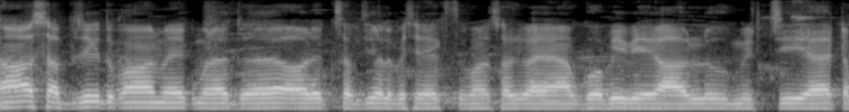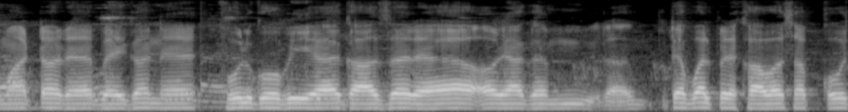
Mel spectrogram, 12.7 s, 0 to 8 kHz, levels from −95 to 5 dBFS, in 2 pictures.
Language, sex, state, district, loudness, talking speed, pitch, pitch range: Maithili, male, Bihar, Supaul, -20 LUFS, 175 wpm, 120 Hz, 115-125 Hz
